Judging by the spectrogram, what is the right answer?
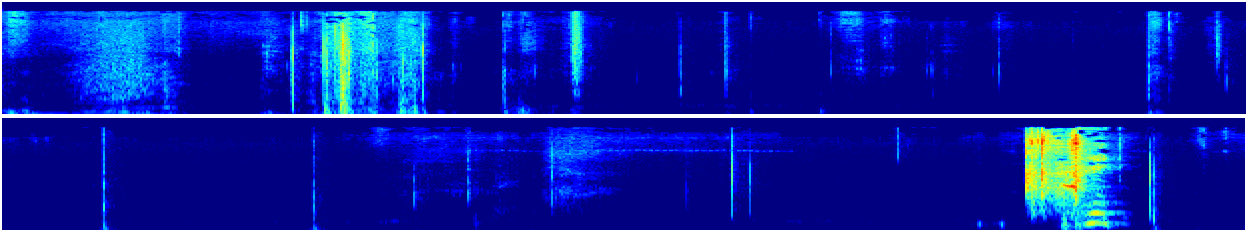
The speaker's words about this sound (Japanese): ペットシーツを引いて、写真を撮りたいと思います。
